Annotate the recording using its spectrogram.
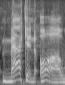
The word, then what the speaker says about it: Mackinac: And by the way, it is pronounced Mackinac. We do things weird up in Michigan. It's spelled Mackinac, but pronounced Mackinac.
